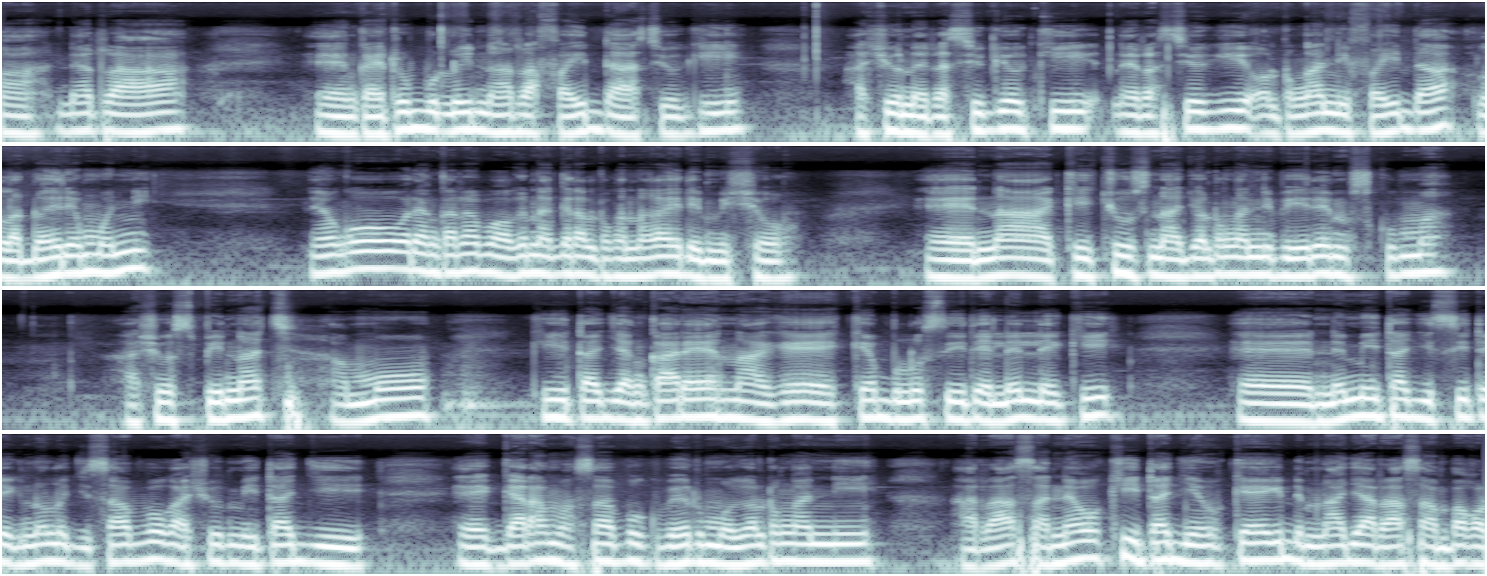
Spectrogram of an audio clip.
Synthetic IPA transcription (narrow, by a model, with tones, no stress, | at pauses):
anɛ˦ra˨˦ | ɛ˨ŋka˨i˨tu˦bu˨lo˦i˦na˨˦ɾa˨fa˨i˦da˨sjo˨k̬i˦ | a˨ʃo˦na˨iɾa˨sjo˦k̬ɔ˦ki˦na˨i˨ɾa˨sjo˦k̬i˦ɔ˨ltʊ˨ŋa˦ni˨fa˨i˦da˨la˨dwa˦i˦ɾɛ˦mo˦ni˦ | nɛ˨˦koː˦ɾɛ˨ŋka˦ɾɛ˦pa˨ki˦na˨ɡɪ˦ɾa˦ltʊ˨ŋa˨na˦ka˦i˦ɾe˨mi˨ʃo˨ | ɛna˨kɪ˨t͡ʃu˦sna˨d͡ʒɔ˦ltʊ˦ŋa˦ni˦pe˨ɾe˦mʊ˨sku˦maː˦˨ | ʃo˦spina˦t͡ʃa˨mo˦kita˦d͡ʒi˨a˨ŋka˦ɾɛ˦na˨kɛkɛ˦bu˨lo˦si˦tɛ˨lɛ˦le˨ki˦ | ɛnɛ˦mi˦ta˦d͡ʒi˨si˦tɛ˨knɔ˦lɔ˨d͡ʒi˨sa˦pʊ˦ka˨ʃo˦mi˨ta˦d͡ʒi | ɛ˨ɡɛ˨ɾa˦ma˨sa˦bu˦kpe˨ɾu˦mɔ˨kɔ˦ltʊ˦ŋa˦ni˦ | a˨ɾasa˨nɛ˦ɔ˦kita˦d͡ʒi˨kɛkɪ˦dɪ˨mna˦d͡ʒa˨ɾasa˨mba˦kɔ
